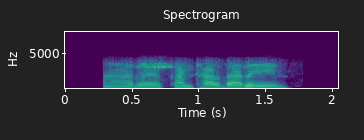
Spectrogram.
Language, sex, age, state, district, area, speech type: Santali, female, 30-45, West Bengal, Malda, rural, conversation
